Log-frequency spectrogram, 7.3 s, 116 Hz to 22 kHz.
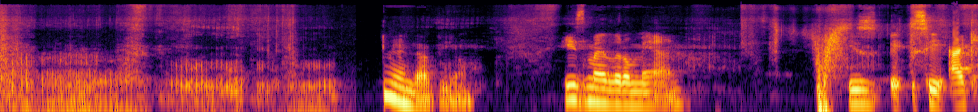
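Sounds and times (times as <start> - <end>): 
old male cat purring: 0.0 - 2.7
speech: 2.9 - 3.6, 4.2 - 5.2, 6.4 - 7.3.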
